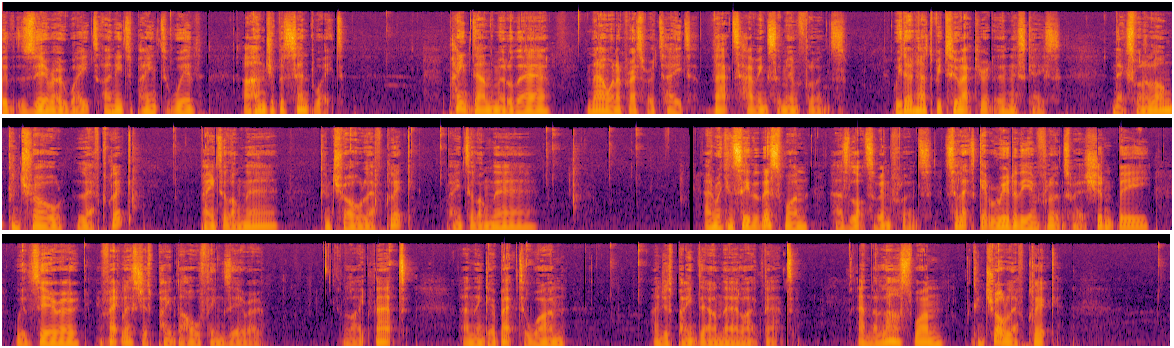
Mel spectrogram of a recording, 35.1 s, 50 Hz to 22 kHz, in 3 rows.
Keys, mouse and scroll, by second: 1.7-8.7 drag, 6.2 r, 8.7 right click, 12.6 ctrl+click, 13.4-15.3 drag, 15.7-20.2 drag, 23.1-35.0 drag.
